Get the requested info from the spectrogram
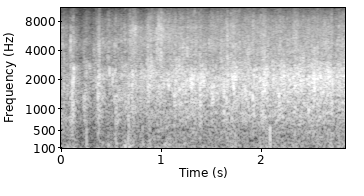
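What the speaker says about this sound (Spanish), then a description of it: "Un fuerte aplauso." A crowd claps steadily throughout, a dense, even wash of applause at moderate distance.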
